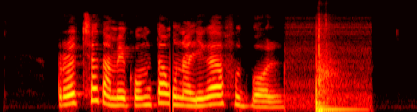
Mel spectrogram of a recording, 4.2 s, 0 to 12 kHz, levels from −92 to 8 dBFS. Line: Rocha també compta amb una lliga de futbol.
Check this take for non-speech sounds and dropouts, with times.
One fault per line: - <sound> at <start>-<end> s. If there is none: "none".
- dropout at 1.7-1.7 s
- thud at 3.1-3.7 s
